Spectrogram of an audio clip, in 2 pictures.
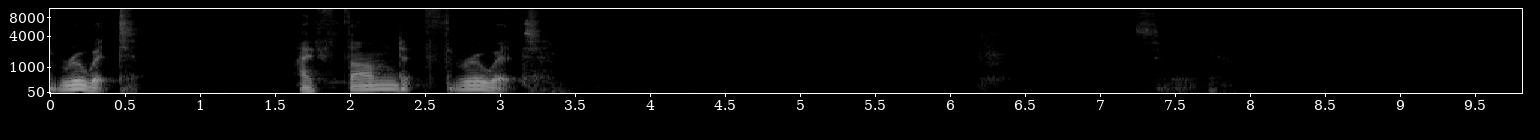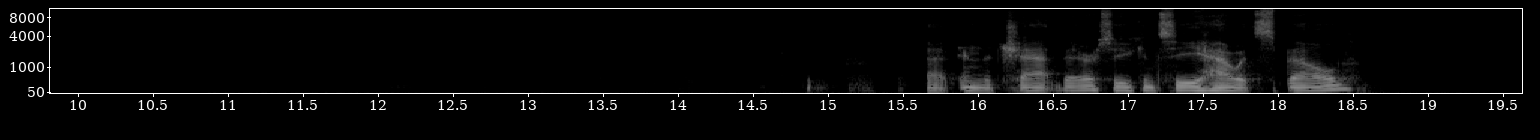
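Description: A middle-aged man speaks calmly and close into a microphone, with long pauses.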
